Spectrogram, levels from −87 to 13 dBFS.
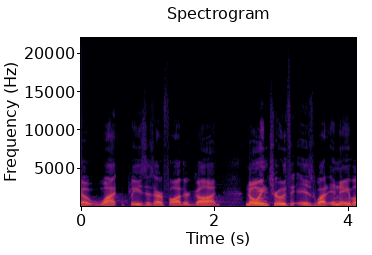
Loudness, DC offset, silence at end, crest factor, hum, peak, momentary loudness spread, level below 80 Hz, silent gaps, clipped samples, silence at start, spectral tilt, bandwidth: -30 LUFS; under 0.1%; 0 s; 16 dB; none; -12 dBFS; 8 LU; -70 dBFS; none; under 0.1%; 0 s; -7 dB/octave; 14 kHz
